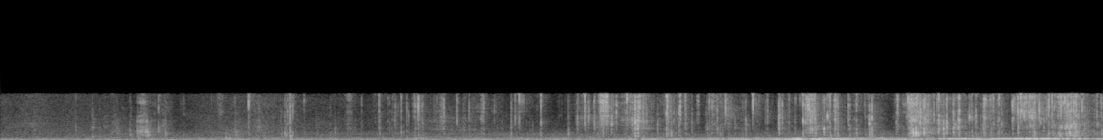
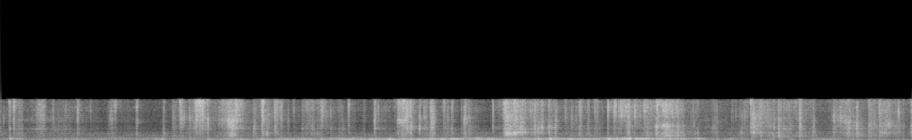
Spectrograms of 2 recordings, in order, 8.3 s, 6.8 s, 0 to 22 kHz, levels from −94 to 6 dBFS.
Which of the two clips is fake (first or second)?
second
